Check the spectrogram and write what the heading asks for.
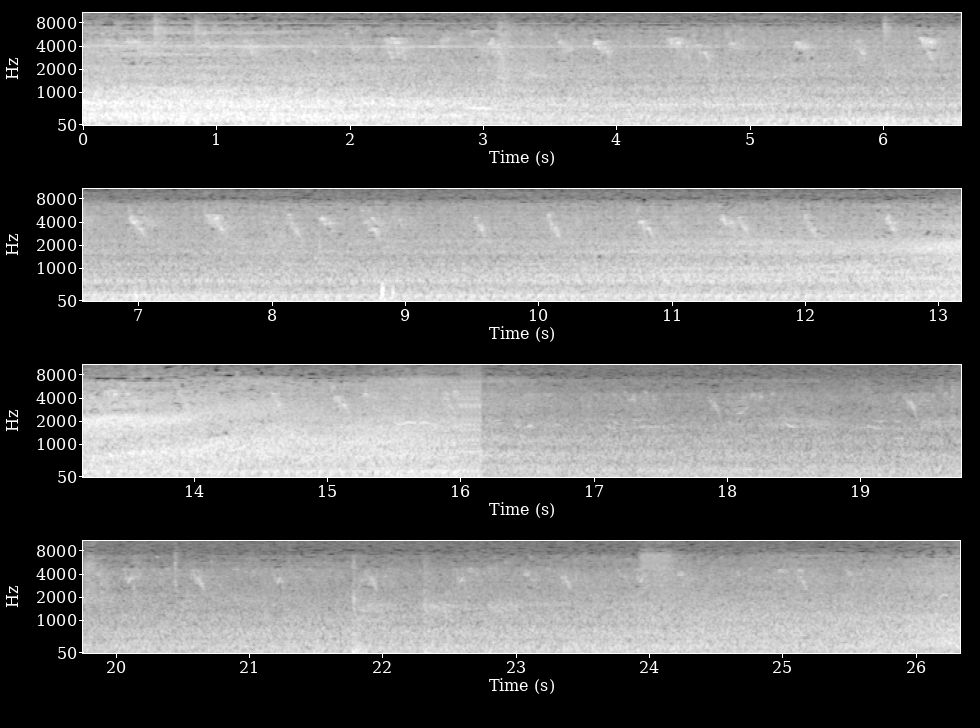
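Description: An articulated low-floor tram rolling past close and fading away, followed by faint street ambience with birds chirping; a vehicle swells and passes about two thirds of the way through, and the sound then drops abruptly to quieter distant traffic.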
